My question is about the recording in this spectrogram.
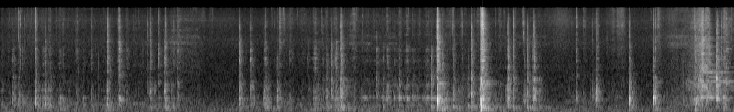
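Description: A screwdriver working screws out of a cooker's sheet-metal access panel, with irregular metallic clicks, scrapes and small knocks; the sharpest clinks come a little past the middle.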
